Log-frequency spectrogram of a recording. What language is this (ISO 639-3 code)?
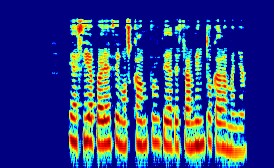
glg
